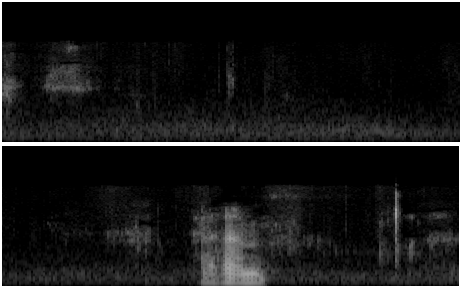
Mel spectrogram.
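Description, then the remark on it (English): One of a group of five geese gives one loud honk near the end, with a few fainter honks and clicks scattered around it over a low, steady background murmur. “Well, we've been free of molestation, apart from those geese that are still really looking at me.”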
